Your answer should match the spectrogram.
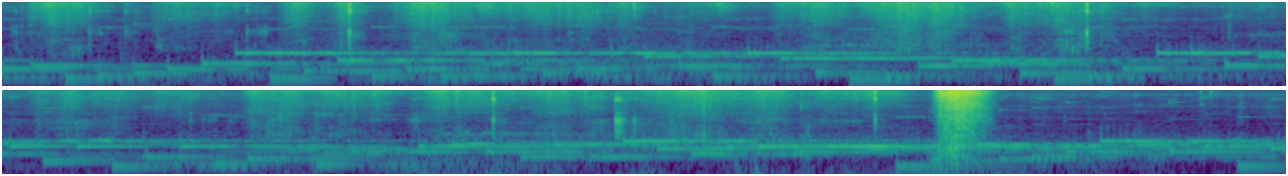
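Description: Slow instrumental background music of held notes that change step by step, with short gusts of wind buffeting the microphone and one loud gust about eleven seconds in.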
